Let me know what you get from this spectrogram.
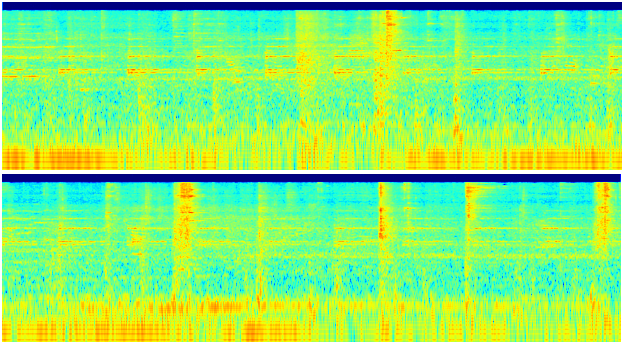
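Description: Diesel-hauled excursion train rolling along the track, heard from on board: a steady low rumble with several sharp, irregular clacks from the wheels and cars.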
